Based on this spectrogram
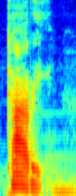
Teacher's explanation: Toddy is from the Hindi word, tari, spelled T-A-R-I, but pronounced with the R sound approaching an English D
